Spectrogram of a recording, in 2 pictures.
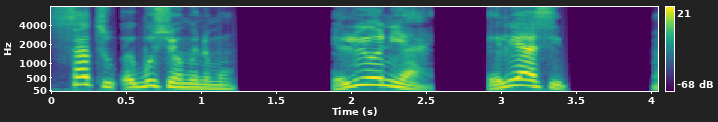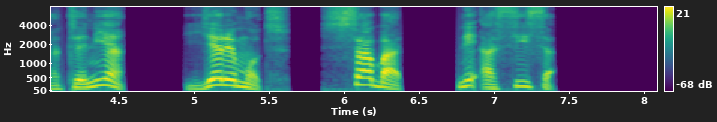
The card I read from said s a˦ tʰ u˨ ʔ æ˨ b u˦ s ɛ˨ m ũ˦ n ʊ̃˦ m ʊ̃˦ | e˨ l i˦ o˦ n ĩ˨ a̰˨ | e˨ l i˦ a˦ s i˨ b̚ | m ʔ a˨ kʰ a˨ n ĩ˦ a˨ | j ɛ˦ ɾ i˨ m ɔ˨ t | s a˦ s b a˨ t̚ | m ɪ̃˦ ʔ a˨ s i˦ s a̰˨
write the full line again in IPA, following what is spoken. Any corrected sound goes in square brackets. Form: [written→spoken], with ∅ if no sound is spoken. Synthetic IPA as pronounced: s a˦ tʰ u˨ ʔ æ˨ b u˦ s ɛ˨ m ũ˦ n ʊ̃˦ m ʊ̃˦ | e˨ l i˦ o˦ n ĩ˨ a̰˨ | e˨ l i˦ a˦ s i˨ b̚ | m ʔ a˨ [kʰ→tʰ] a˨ n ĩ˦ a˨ | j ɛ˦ ɾ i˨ m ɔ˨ t | s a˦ [s→∅] b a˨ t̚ | [m→n] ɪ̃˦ ʔ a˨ s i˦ s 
